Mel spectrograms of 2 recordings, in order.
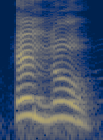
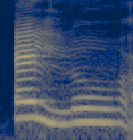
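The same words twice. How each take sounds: First: It is said in Ganu's character voice. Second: It is said in his ordinary voice.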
